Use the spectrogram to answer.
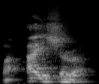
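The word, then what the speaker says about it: מעשר: Means tenth in the Hebrew and is pronounced ma'aishara.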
